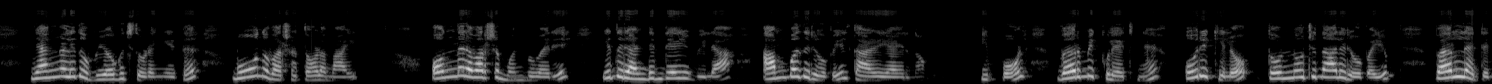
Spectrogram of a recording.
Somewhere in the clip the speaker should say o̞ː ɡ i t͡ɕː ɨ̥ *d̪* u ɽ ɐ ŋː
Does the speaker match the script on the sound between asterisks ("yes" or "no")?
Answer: no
